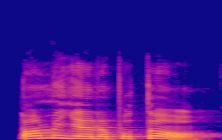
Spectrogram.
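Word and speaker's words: ποτό: How about the word PTO, meaning drink, as in Poto or let's go for a drink.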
